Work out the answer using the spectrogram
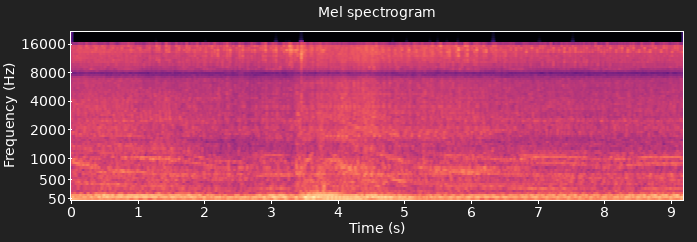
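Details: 2003 Subaru WRX at idle after throwing P0304 cylinder 4 misfire code: low rumble with irregular lope and occasional stumble; one cylinder misfiring.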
